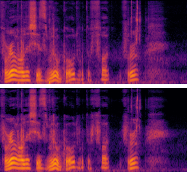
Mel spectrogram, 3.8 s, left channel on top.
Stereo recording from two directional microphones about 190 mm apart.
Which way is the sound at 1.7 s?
Centre (ahead or behind).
